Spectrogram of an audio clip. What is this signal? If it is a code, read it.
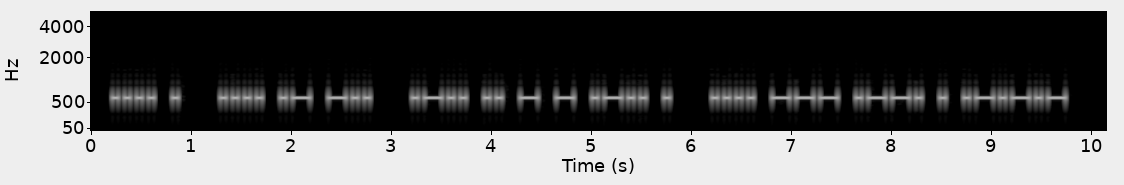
Morse code, heard as a keyed tone, about 20 wpm, 600 Hz. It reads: HE HAD LITTLE HOPE.
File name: the old man and the sea part 2 20wpm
